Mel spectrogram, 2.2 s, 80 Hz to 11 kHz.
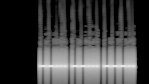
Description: Morse code, heard as a keyed tone, about 39 wpm, 700 Hz. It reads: 778
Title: Numbers - 3-Digit 40wpm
